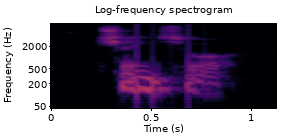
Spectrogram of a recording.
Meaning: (noun) A power saw that has a power-driven and fast-revolving chain of metal teeth, usually used to cut trees; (verb) 1. To cut with a chainsaw 2. To make quick and substantial spending cuts
- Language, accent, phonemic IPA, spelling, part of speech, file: English, Southern England, /ˈt͡ʃeɪnˌsɔː/, chainsaw, noun / verb, LL-Q1860 (eng)-chainsaw.wav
